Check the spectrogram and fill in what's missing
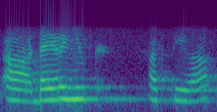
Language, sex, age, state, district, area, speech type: Sanskrit, female, 18-30, Kerala, Malappuram, urban, conversation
